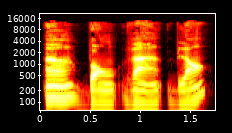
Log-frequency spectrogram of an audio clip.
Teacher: So all of these variations, together with whether the sound is also going out your nose or not, in French you've got four nasal vowels, where the vowels, the sound goes partly out your mouth and partly out your nose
